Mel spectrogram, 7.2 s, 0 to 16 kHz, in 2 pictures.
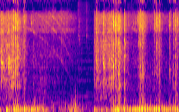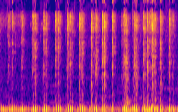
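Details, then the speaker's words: VW GTI 5-cylinder 07K swap, first start after replacing the timing cover and rear main seal: after cranking, the idle stumbles and pulses unevenly with irregular chuffs. Runs very rough, cause undiagnosed. "it starts and it runs but it runs horribly runs really bad does not sound good"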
